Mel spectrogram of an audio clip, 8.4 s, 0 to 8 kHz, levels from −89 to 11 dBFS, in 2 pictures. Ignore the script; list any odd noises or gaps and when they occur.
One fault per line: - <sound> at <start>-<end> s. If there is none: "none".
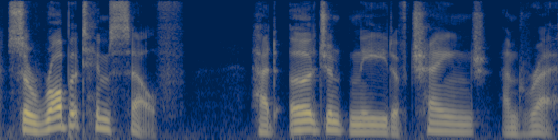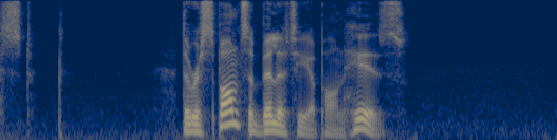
none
